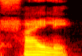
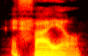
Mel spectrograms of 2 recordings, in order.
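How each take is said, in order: First: The word ends with an added vowel after l. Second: The word ends cleanly on the l sound. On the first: The speaker calls it wrong. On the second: The speaker calls it right.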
